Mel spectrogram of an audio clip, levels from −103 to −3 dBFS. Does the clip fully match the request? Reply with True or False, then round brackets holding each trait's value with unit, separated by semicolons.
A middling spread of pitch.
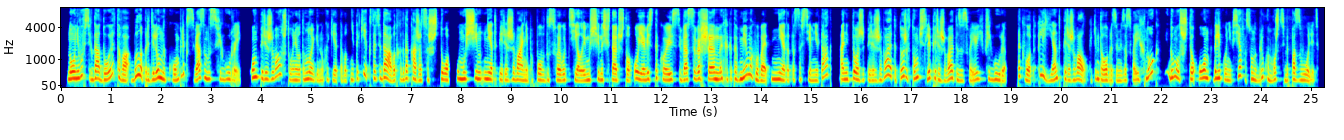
True (3.9 semitones)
